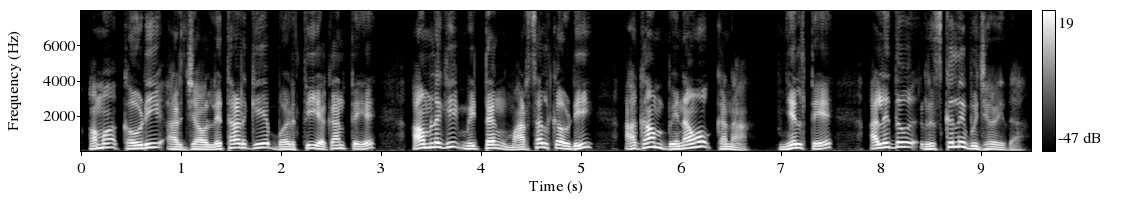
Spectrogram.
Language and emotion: Santali, happy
